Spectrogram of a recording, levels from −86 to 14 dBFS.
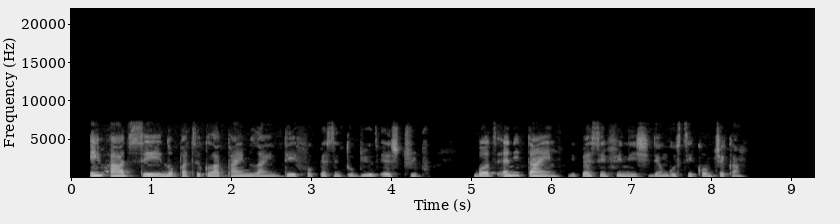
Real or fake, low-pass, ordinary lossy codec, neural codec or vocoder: real; 7.2 kHz; none; none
